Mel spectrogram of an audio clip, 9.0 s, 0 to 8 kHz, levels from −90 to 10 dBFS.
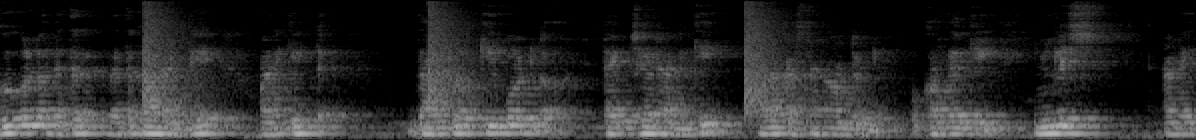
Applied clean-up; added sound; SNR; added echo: none; Clapping; 18 dB; reverberation time 0.9 s.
